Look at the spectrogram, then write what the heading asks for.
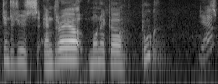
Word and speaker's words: Andrea Monika Hug: So I'd like to introduce Andrea Monica Hug. Yeah.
